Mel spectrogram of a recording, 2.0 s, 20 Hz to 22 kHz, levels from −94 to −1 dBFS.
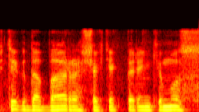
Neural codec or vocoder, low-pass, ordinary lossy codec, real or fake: none; 7.2 kHz; AAC, 96 kbps; real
